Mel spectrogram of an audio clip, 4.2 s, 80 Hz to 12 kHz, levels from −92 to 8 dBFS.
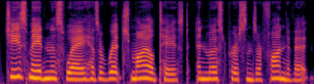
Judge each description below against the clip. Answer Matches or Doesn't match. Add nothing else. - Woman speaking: Matches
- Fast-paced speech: Matches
